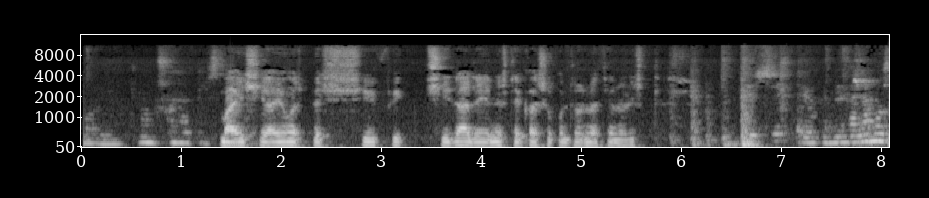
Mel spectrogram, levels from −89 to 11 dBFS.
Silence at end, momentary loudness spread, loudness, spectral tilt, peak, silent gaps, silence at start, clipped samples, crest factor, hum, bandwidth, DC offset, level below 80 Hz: 0 s; 16 LU; -17 LUFS; -5 dB/octave; 0 dBFS; none; 0.05 s; under 0.1%; 16 dB; none; 11.5 kHz; under 0.1%; -40 dBFS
